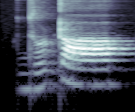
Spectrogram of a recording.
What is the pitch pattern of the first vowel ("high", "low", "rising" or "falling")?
rising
